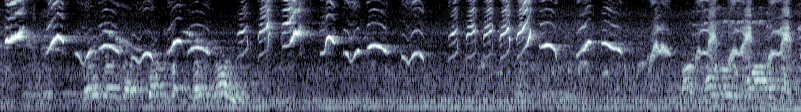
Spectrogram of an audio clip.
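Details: Tame Chinese hwamei singing well, a rich varied medley of bright whistles, quick trills and sharp upward sweeps, phrases changing constantly, with lower chattering notes near the end and faint background hum.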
